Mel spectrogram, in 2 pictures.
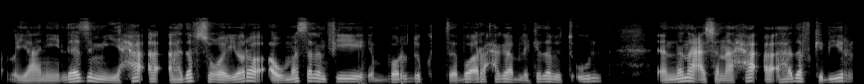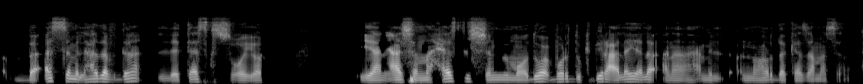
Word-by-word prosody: يعني 95 -1 -2
لازم 145 - +1
يحقَّق 105 -2 +1
أهداف 130 +9 0
صغيّرة، 120 +8 +2
أو 105 0 +4
مثلًا 145 +4 +1
في 135 0 -1
برضه 125 +7 -3
كنت 120 - -15
باقرا 125 +7 +2
حاجة 135 +2 -1
قبل 105 - -3
كده 135 +1 -2
بتقول 130 +5 -6 0.6
إن 110 +5 0
أنا 155 +2 +5
عشان 110 -2 +3
أحقَّق 100 - +3
هدف 130 +4 0
كبير، 135 +6 -3 0.2
باقسِّم 130 +9 0
الهدف 130 +2 +1
ده 130 +6 -3 0.2
لtasks 105 +6 -3
صغيّرة، - - -1 1.0
يعني 100 0 +3
عشان 110 -1 +6
ما 105 - +1
أحسِّش 135 +1 +2
إن - - -2 0.2
الموضوع 105 +6 +2
برضه 125 -1 -3
كبير 130 +2 -3
عليَّ 115 +3 +3
لأ، 115 0 0
أنا 95 +2 -4 0.2
هاعمل 100 -3 -8 0.2
النهارده 100 +1 -4
كذا 90 -2 -5
مثلًا، 80 0 -8
115 Hz, 140 wpm, -25 LUFS, 100-135 Hz, 1.0 s, عشان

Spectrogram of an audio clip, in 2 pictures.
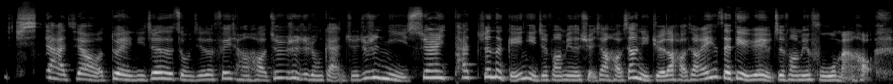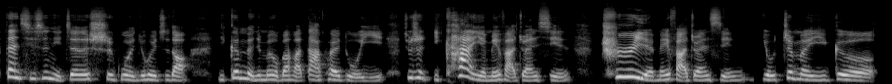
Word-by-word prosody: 吓 290 - -3
叫 220 -4 -4
对， 215 +1 0
你 210 +1 -8
真 275 +6 +3
的 260 - +1
总 220 -5 -7
结 205 +2 -7
得 225 - -3
非 275 +5 -4
常 220 -6 -10
好， 200 0 -6
就 300 +10 -6
是 300 -1 -3
这 240 - -7
种 210 -2 -6
感 205 - -7
觉， 205 +2 -8
就 280 - -6
是 320 - +1
你 230 - -1
虽 315 - -1
然 315 0 +4
它 315 - -4
真 340 +2 -3
的 330 - +1
给 300 - -4
你 275 -6 -2
这 205 +1 -4
方 200 -1 -5
面 205 -1 -2
的 200 - -2
选 205 - -5
项， 215 -2 -3
好 190 -2 -5
像 310 +8 +2
你 205 - -2
觉 190 0 -1
得 215 - +1
好 215 -4 -5
像， 215 +1 -4
哎， 280 +9 0
在 290 -4 +4
电 270 -1 +1
影 205 - -2
院 220 0 +3
有 190 - -1
这 215 - -1
方 210 -1 -4
面 210 +1 -1
服 205 -3 -4
务 195 - +2
蛮 190 - -4
好， - - -7 0.2
但 345 -3 +6
其 285 -2 -4
实 290 +2 -2
你 240 -8 0
真 230 +4 +3
的 225 +1 +3
试 235 -1 +1
过， 220 -1 0
你 190 - -4
就 205 - -1
会 220 -1 +3
知 210 +1 -9
道， 200 -4 +1 0.3
你 215 - -10
根 300 +7 +1
本 245 - +2
就 210 - -1
没 215 +1 -1
有 215 - +2
办 210 +1 -1
法 175 - 0
大 190 - 0
快 205 0 +1
朵 190 -5 -4
颐， 165 +2 -8 0.2
就 315 - -1
是 310 -1 +1
你 215 - -7
看 395 - +8
也 200 -3 +1
没 190 +2 0
法 230 - +1
专 190 -1 -2
心， 185 -2 -5 0.3
吃 350 -1 +7
也 225 -7 +5
没 205 +3 0
法 230 -2 +3
专 205 0 -1
心。 200 +1 -6
有 215 -3 +1
这 285 +7 -1
么 235 -4 0
一 200 0 -3
个 195 -6 +2
215 Hz, 335 characters per minute, -23 LUFS, 200-265 Hz, 0.3 s, 看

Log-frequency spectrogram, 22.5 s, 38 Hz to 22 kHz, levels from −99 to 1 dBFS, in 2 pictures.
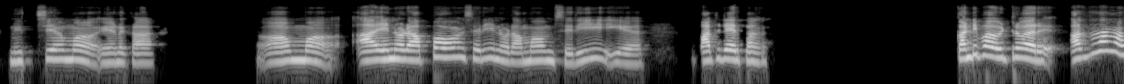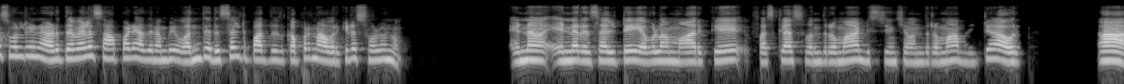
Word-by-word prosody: நிச்சயமா 250 +3 -3 0.3
எனக்கா 195 -1 -4 1.4
ஆமா. 235 0 +1 0.5
அ - - +9 0.2
என்னோட 255 -1 +3
அப்பாவும் 295 +4 +1
சரி, 255 +1 -5
என்னோட 220 -3 -4
அம்மாவும் 225 +1 -3
சரி. 200 +5 -6 0.4
அ - - -7 0.7
பார்த்துன்னே 250 +2 +5
இருப்பாங்க. 220 -3 -3 2.0
கண்டிப்பா 325 +5 +7
விட்ருவாரு. 275 -4 +5 0.3
அது 275 +3 +4
தான் 475 -1 +7
நான் 355 -3 +3
சொல்றேனே 315 -3 -3
அடுத்த 250 +2 -1
வேளை 290 +3 +2
சாப்பாடே 275 +1 -1
அதை 245 -1 -5
நம்பி 245 +2 -4
வந்து 265 +6 -3
ரிசல்ட்டு 300 +2 -5
பார்த்ததுக்கு 240 -1 -2
அப்புறம் 275 +3 -7
நான் 230 - +3
அவர்கிட்ட 220 +5 -5
சொல்லணும். 240 0 -6 1.1
என்ன 230 +3 +1 0.3
என்ன 230 +1 +1
ரிசல்ட்டு? 220 +1 -2
எவ்வளவு 220 +1 -2
மார்க்கு? 215 +1 -1 0.3
ஃபர்ஸ்ட் 205 -1 -8
கிளாஸ் 225 0 -2
வந்துடுமா? 215 +2 -3
டிஸ்டென்ஷன் 215 -2 -10
வந்துடுமா? 205 +2 -5
அப்டின்ட்டு 205 +5 -9
அவரு 210 -1 +1 0.9
ஆ - - +10
235 Hz, 115 wpm, -24 LUFS, 215-265 Hz, 2.0 s, ஆ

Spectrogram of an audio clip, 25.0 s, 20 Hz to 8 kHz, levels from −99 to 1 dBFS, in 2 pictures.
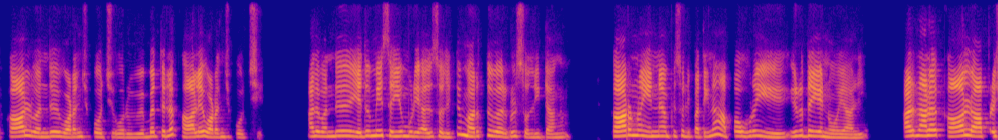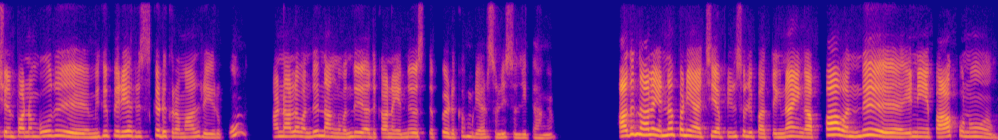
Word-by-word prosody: கால் 265 +4 +4
வந்து 230 +3 -4 0.2
உடஞ்சு 225 +3 -4
போச்சு 220 0 -8
ஒரு 200 - -10
விபத்தில 250 +8 -3 0.2
காலே 225 +4 +2
உடைஞ்சு 225 +1 -5
போச்சு. 195 0 -13 0.7
அது 265 +1 0
வந்து 265 +2 -3 0.3
எதுமே 285 +2 0
செய்ய 260 0 +1
முடியாது 235 -3 -2
சொல்லிட்டு 220 +7 -6
மருத்துவர்கள் 250 -1 -2
சொல்லிட்டாங்க. 205 -1 -8 0.7
காரணம் 295 +1 +5
என்ன 265 0 -2
அப்டின்னு 265 -1 -8
சொல்லி 245 -3 -7
பார்த்தீங்கன்னா 250 +10 -3
அப்பா 265 +1 -7
ஒரு 280 +2 -4 0.5
இருதய 275 -1 +1
நோயாளி. 185 -2 -6 0.6
அதனால 290 +1 +5 0.2
கால் 280 +6 +5
ஆப்ரேஷன் 255 -1 -2
பண்ணும்போது 245 +4 -2 0.5
மிகப்பெரிய 275 +1 0
ரிஸ்க் 245 +5 -6
எடுக்கிற 250 -4 -4
மாதிரி 225 -1 -4
இருக்கும். 300 - -8 0.4
அதனால 250 +1 0
வந்து 235 +4 -4
நாங்க 235 -3 -1
வந்து 240 +3 -2
அதுக்கான 210 -1 -4
எந்த 220 +2 -6
ஸ்டெப் 210 +1 -8
எடுக்க 200 +4 -9
முடியாதுனு 200 -2 -7
சொல்லி 195 +2 -5
சொல்லிட்டாங்க. 175 -2 -9 1.0
அதனால 350 0 +5
என்ன 320 +3 +4
பண்ணியாச்சு 260 -6 +3
அப்டின்னு 240 +2 -6
சொல்லி 245 -3 -3
பார்த்தீங்கன்னா, 210 +4 +1
எங்க 220 - 0
அப்பா 210 +12 +5 0.2
வந்து 260 +6 +2 0.5
என்னைய 235 -1 +1
பார்க்கணும், 245 -2 0
245 Hz, 135 wpm, -23 LUFS, 215-270 Hz, 1.0 s, காரணம்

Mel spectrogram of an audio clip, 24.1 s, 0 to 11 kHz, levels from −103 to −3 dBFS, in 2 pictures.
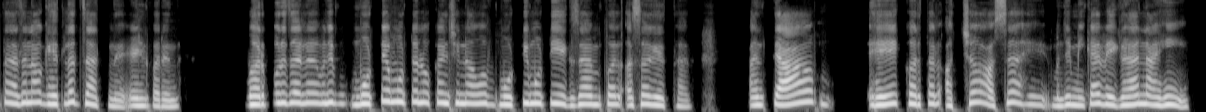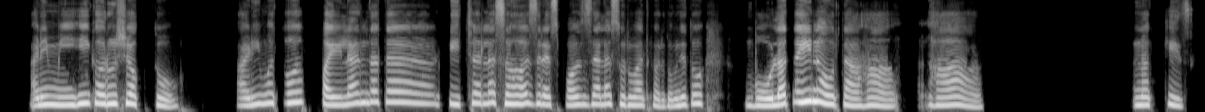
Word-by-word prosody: तर - - -3
त्याचं 280 +2 +1
नाव 305 0 0
घेतलंच 265 +4 0
जात 255 -4 +1
नाही 190 -4 -3
एंडपर्यंत. 195 -3 -1 0.7
भरपूर 245 +4 +2
जणं 290 -1 +1
म्हणजे 280 +1 +2 0.3
मोठे, 265 +6 +2
मोठ्या 320 -1 +1
लोकांची 290 -1 0
नावं, 275 -1 0
मोठी-मोठी 275 +3 +1
एक्झाम्पल 245 +2 0
असं 245 +3 0
घेतात. 205 -5 -2 0.6
आणि 225 +1 +1
त्या 235 -2 +5 0.8
हे 235 +4 +4
करतात. 265 0 0
अच्छा 285 +8 -3
असं 300 +9 -3
आहे, 245 -5 -6
म्हणजे 205 +3 0
मी 225 -2 +1
काय 270 0 +1
वेगळा 235 0 +2
नाही 235 -7 +2 0.5
आणि 220 +3 +2
मी 230 -1 +3
ही 275 +1 +5
करू 270 -1 +4
शकतो 230 -8 -1 0.6
आणि 215 +4 0
मग 280 +2 +1
तो 300 +2 +2 0.2
पहिल्यांदा 255 +6 +1
त्या 300 -4 -1 0.2
टीचरला 270 +3 -1
सहज 265 0 +1
रिस्पॉन्स 235 -1 -2
द्यायला 255 0 -1
सुरुवात 230 -3 -1
करतो. 195 -2 -4
म्हणजे 210 +4 0
तो 270 0 +1 0.5
बोलतही 245 +10 +5
नव्हता 250 -10 +3
हां, 205 -2 -1 0.4
हां. 220 -5 -1 1.5
नक्कीच. 225 -1 -3
250 Hz, 130 wpm, -23 LUFS, 225-275 Hz, 1.5 s, त्या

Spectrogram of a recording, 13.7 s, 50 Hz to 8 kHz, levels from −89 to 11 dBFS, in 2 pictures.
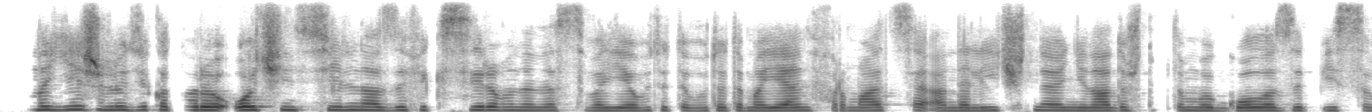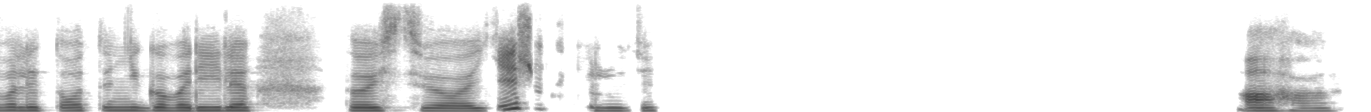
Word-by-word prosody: Но, 240 - +2
есть 240 +1 +5
же 240 - +5
люди, 235 -1 +1
которые 230 -1 +5
очень 230 0 +6
сильно 225 0 0
зафиксированы 220 0 -1
на 205 0 -3
своей 195 0 -2
вот 195 +2 -6
это: 205 -1 -5
"Вот 190 +2 -9
эта 205 0 -2
моя 200 0 +3
информация, 200 0 -3
она 195 +1 -1
личная, 205 +1 -2
не 200 0 -2
надо, 200 +1 +1
чтоб - - -12
там 205 -1 -5
мой 200 0 0
голос 200 +1 +2
записывали, 205 0 -4
то-то 200 0 -5
не 200 0 -3
говорили". 200 +1 0 0.5
То 200 - +1
есть, 200 0 -2
э, 175 -1 -1
есть 335 +6 +5
же 300 - -18
такие 190 -9 -10
люди? 190 +1 -8 2.9
Ага. 180 -2 0
205 Hz, 155 wpm, -25 LUFS, 195-220 Hz, 2.9 s, очень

